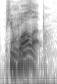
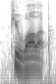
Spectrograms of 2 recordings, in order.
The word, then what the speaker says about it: Puyallup: Puyallup. See, I had a teammate from there. – I knew you were going to tell me the right way to say that. Say that again. – Puyallup. – Puyallup.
